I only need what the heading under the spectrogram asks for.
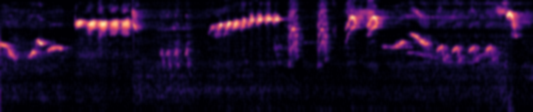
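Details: High-pitched song of a tledekan gunung flowerpecker, active and full: thin trills, rising twittering runs and sharp clicks alternate, with faint background hiss throughout.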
